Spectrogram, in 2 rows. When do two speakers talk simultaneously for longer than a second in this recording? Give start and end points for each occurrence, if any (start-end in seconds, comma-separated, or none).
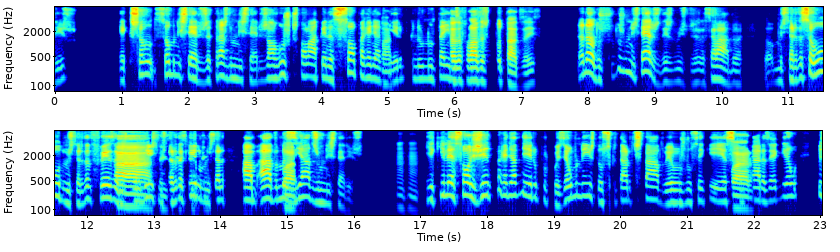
12.4-13.8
